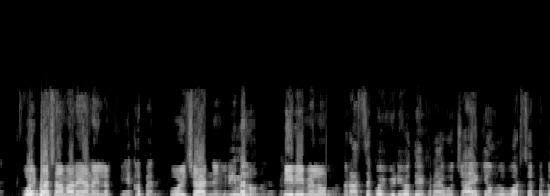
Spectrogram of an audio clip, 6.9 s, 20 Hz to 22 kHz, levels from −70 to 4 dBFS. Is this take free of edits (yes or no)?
no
